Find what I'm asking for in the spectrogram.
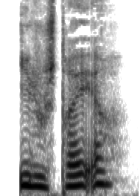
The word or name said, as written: illustrere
